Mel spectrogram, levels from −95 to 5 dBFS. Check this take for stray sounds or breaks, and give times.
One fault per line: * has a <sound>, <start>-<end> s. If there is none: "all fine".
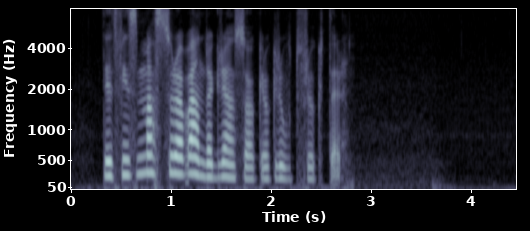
all fine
